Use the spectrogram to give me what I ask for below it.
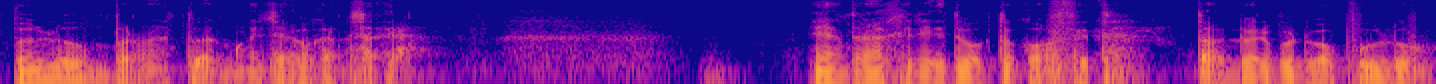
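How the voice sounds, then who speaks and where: An older Indonesian pastor, preaching a sermon in church, swinging from hushed prayer to loud crying out. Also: male voice, deep voice, expressive, moderate pace, gravelly, long pauses, slightly rough.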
